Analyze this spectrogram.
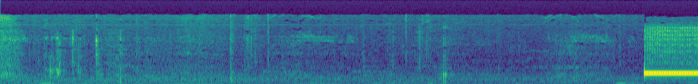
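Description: A telephone ringing on a call-in line: a loud, steady electronic ring tone cuts in abruptly near the end, after several seconds of faint low background noise.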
